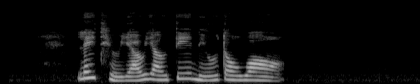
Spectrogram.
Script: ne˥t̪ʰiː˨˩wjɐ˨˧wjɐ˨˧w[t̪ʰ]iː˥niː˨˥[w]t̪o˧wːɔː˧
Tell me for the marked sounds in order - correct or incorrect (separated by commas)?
incorrect, correct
